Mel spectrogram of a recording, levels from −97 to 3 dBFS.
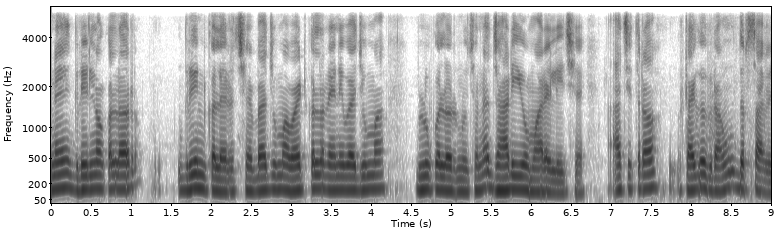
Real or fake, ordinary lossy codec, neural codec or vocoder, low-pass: fake; none; vocoder, 44.1 kHz, 128 mel bands every 256 samples, BigVGAN v2; 5.4 kHz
